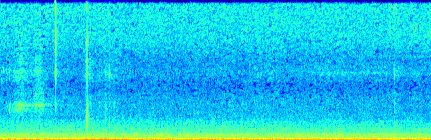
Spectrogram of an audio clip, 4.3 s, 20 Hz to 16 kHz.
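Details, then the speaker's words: Trailblazer with 4L60E transmission, fixed after P02764 code, no overdrive and limp mode, PWM delete: pulling away from a stop, engine climbs and drops cleanly through first-second-third shifts, firm and smooth. "We got a green light now, and let's listen to our shift. First, second, third,"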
